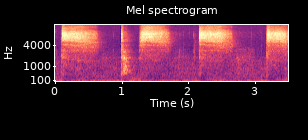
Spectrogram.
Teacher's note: So the T and the S together, we say T, S. But we say it quickly.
